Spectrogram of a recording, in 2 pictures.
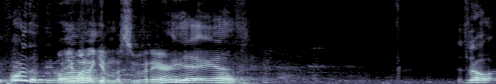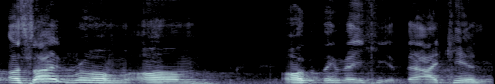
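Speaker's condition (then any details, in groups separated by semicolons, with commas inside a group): Cerebral palsy; mixed quadriplegic type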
